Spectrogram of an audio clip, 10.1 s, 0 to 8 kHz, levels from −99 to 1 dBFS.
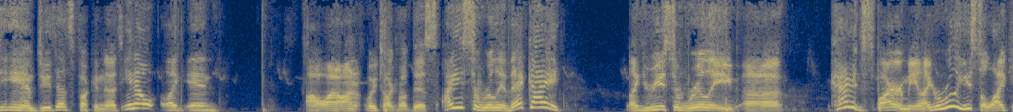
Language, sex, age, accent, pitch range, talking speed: English, male, 20-39, American, 140-185 Hz, 235 wpm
